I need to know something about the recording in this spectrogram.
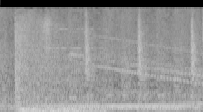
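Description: Dramatic background music with a sound effect: a loud hit near the start, then a tone that falls steadily in pitch through the second half like a descending whistle.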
